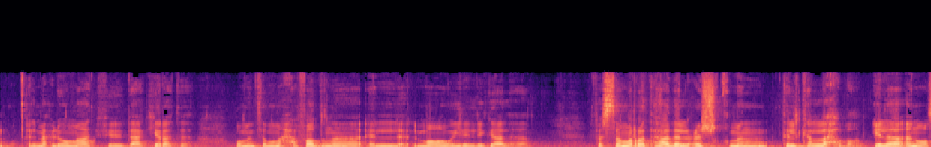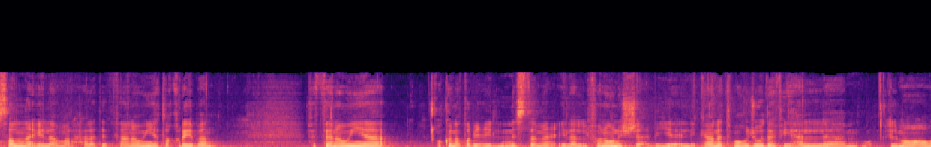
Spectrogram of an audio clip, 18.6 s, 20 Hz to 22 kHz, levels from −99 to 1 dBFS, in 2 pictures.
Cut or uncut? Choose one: cut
